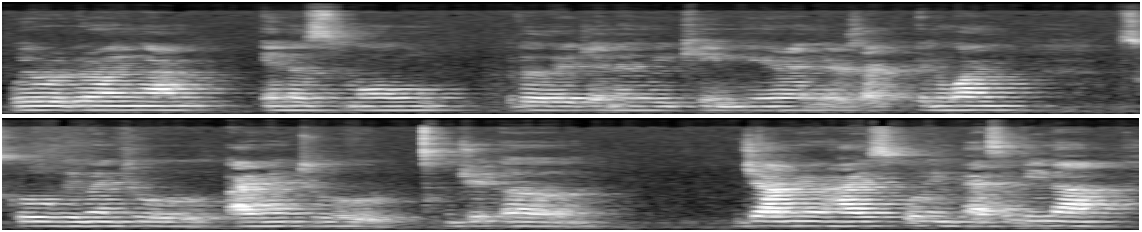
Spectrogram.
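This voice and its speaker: A woman in her sixties gives plainspoken, halting answers in an interview. Her voice is low and she takes her time. It was recorded from a distance in a heavily reverberant room. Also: monotone, gravelly, a little mellow. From Lebanon. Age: 60s. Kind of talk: oral history interview answers. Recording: echoey room, distant mic, faint noise.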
